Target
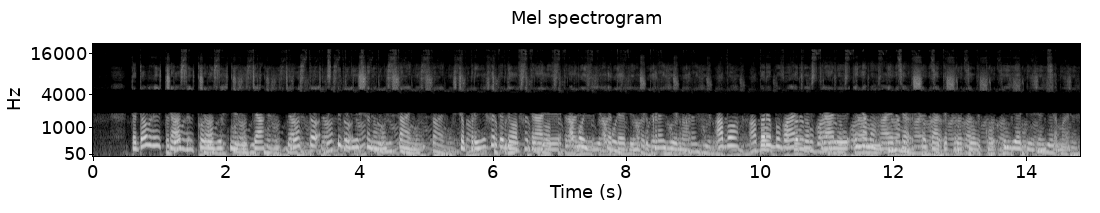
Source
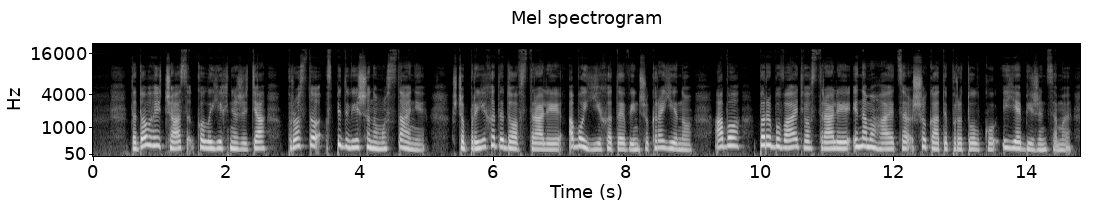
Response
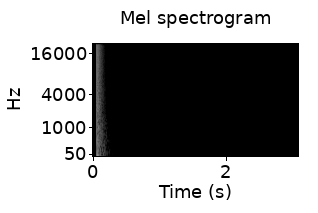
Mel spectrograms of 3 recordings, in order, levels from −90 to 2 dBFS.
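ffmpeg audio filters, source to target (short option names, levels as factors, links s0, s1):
-filter_complex "[0:a]afftfilt=real='re*(1-between(b*sr/4096,1900,4900))':imag='im*(1-between(b*sr/4096,1900,4900))':win_size=4096:overlap=0.75,asplit=9[s0][s1][s2][s3][s4][s5][s6][s7][s8];[s1]adelay=498,afreqshift=-110,volume=0.631[s9];[s2]adelay=996,afreqshift=-220,volume=0.359[s10];[s3]adelay=1494,afreqshift=-330,volume=0.204[s11];[s4]adelay=1992,afreqshift=-440,volume=0.117[s12];[s5]adelay=2490,afreqshift=-550,volume=0.0668[s13];[s6]adelay=2988,afreqshift=-660,volume=0.038[s14];[s7]adelay=3486,afreqshift=-770,volume=0.0216[s15];[s8]adelay=3984,afreqshift=-880,volume=0.0123[s16];[s0][s9][s10][s11][s12][s13][s14][s15][s16]amix=inputs=9:normalize=0,volume=0.668"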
